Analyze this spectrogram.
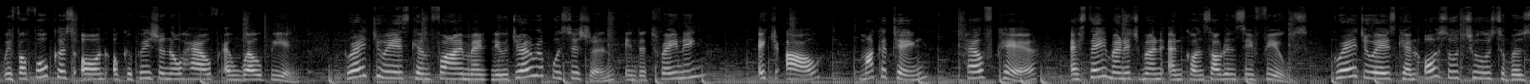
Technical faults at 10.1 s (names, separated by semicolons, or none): jitter buffer speed-up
